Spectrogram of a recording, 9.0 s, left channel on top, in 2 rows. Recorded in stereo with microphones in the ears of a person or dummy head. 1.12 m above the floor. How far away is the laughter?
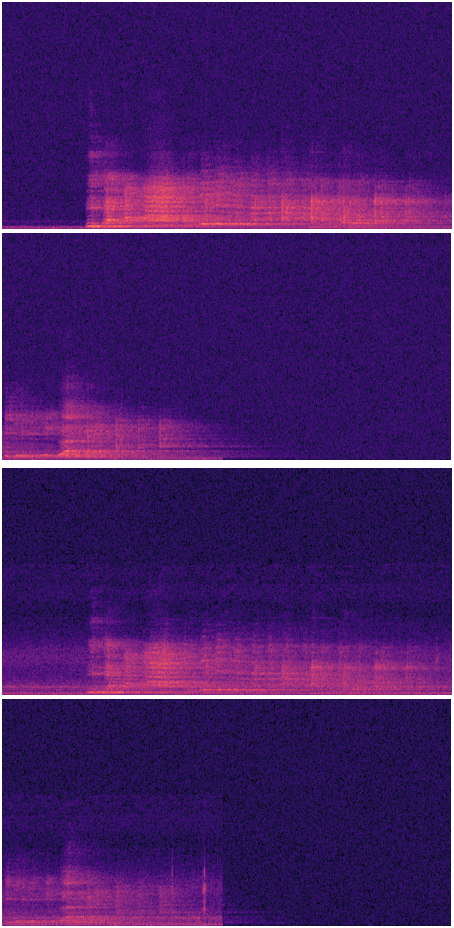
About 1.6 m.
